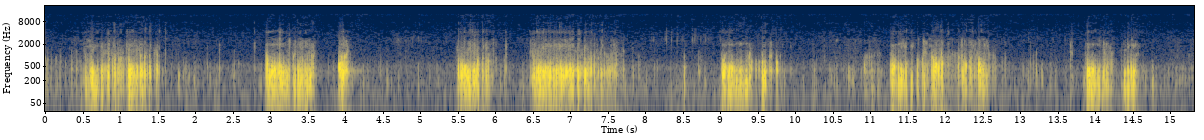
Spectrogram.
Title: stomach growl in Starving All Day A But tummy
